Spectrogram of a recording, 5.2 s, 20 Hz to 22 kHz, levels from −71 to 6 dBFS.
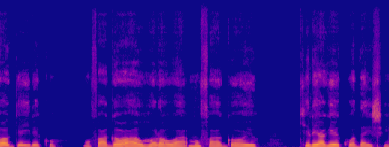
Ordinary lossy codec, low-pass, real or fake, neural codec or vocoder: none; none; fake; vocoder, 44.1 kHz, 128 mel bands, Pupu-Vocoder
